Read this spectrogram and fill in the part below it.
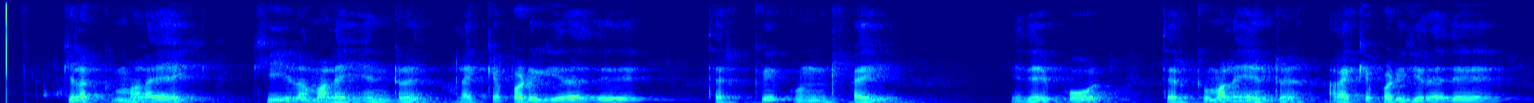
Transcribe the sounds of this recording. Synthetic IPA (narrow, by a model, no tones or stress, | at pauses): kɪlɐkːɯmɐlɐjɐɪ | kʰiːlɐmɐlɐɪɛndrɯɐlɐɪkːɐpːɐɽɯɣɪrɐðɯt̪ɛrkɯkʊndrɐɪ | ɪðeːpoːlt̪ɛrkɯmɐlɐɪɛndrɯɐ̰lɐɪkːɐpːɐɽɯɣɪrɐðɯ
